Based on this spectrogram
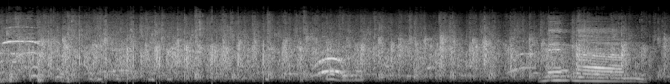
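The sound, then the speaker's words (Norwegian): Loud, steady applause from an audience fills the whole stretch, dense clapping without pause, with a few voices calling out over it, including a rising whoop near the end. “Stor applaus”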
